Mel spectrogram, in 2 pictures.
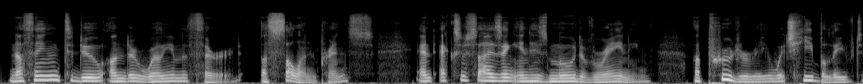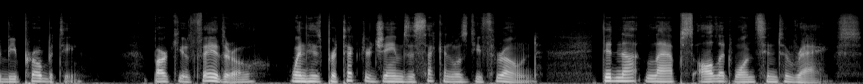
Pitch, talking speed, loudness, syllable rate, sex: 135 Hz, 145 wpm, -20 LUFS, 4.7 syllables/s, male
